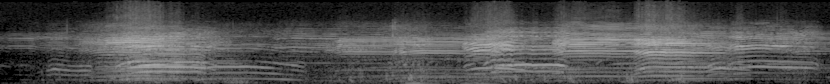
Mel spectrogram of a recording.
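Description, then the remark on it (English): Several sheep bleat over and over, their wavering, overlapping cries fairly loud, with a few low thumps underneath and no talking, during sheep shearing around Blessington, with men using hand-turned or motor-driven shearing machines. “All round Blessington and everywhere else, sheep shearing began, with men using the hand-turned or the motor-driven machines.”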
